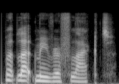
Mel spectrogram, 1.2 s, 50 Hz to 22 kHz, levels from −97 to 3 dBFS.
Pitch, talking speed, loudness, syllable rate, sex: 200 Hz, 200 wpm, -18 LUFS, 4.7 syllables/s, female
